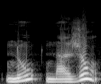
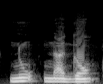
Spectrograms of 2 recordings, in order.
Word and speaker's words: nageons: طبعا نريد نحن أن ننطق الفعل nous nageons وليس nous nagons، لكن الكلمة التي أمامنا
